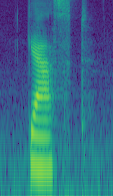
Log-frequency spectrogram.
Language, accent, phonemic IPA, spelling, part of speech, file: English, US, /ɡæspt/, gasped, verb, En-us-gasped.ogg
- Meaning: simple past and past participle of gasp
